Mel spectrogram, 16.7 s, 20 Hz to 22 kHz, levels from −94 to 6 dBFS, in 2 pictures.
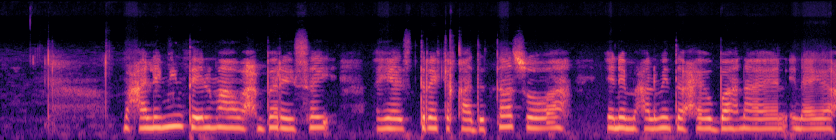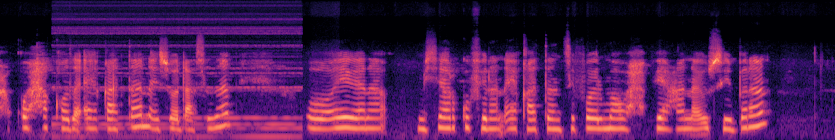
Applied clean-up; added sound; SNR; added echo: none; Organ; 17 dB; none.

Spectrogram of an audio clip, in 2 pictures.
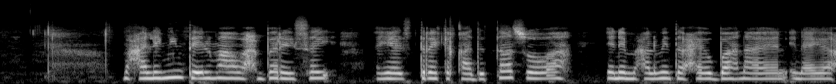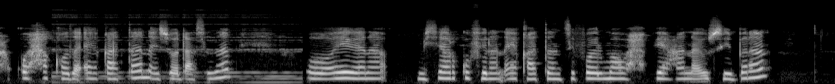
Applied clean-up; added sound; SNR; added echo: neural mask model RNNoise.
